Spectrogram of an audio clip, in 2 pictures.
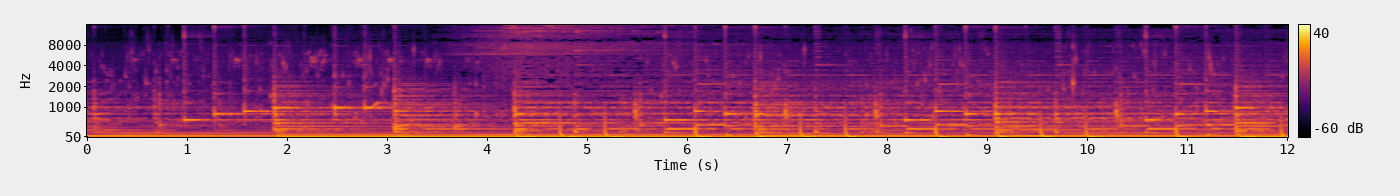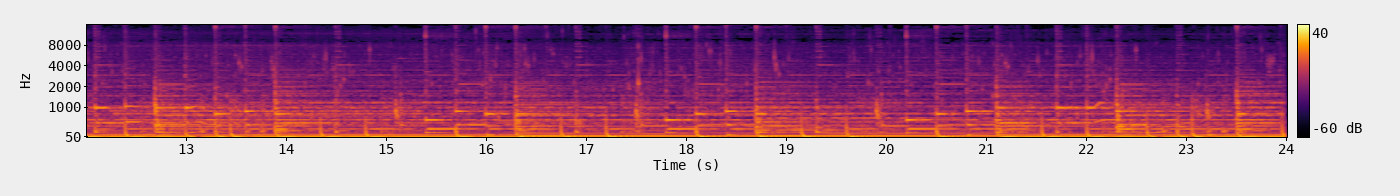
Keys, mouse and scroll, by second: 1.4 shift+d, 2.9 x, 4.1 click, 5.9 shift+d, 6.8 x, 8.5 click, 10.4 click, 11.5-13.4 drag, 14.0 click, 14.8-16.6 drag, 19.6-20.4 scroll down 4, 20.9 shift+click, 21.7-22.7 scroll down 1, 22.7-23.9 drag.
